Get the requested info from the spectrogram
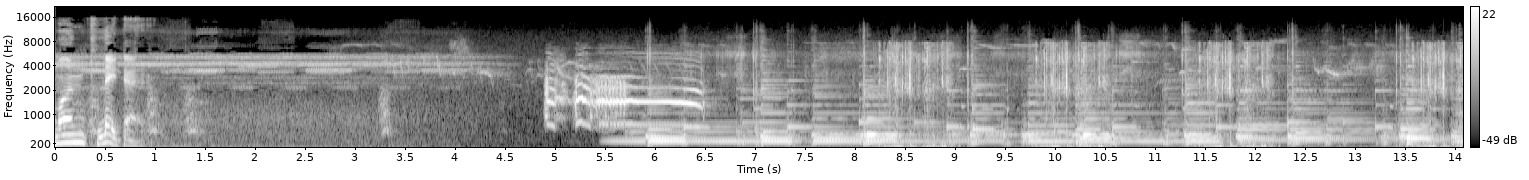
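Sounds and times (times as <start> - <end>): crickets chirring: 0.2 - 5.0
rooster crowing: 4.9 - 6.6.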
